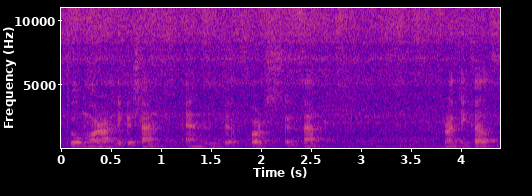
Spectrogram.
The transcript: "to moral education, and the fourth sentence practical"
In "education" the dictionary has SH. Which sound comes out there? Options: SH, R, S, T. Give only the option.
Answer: S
